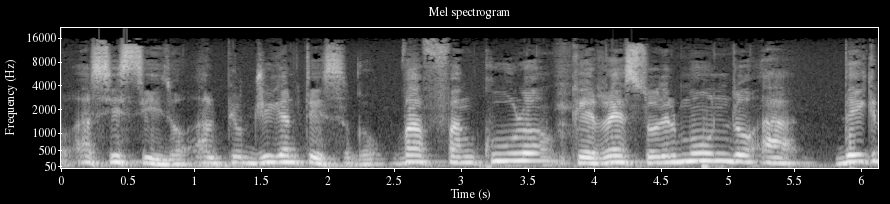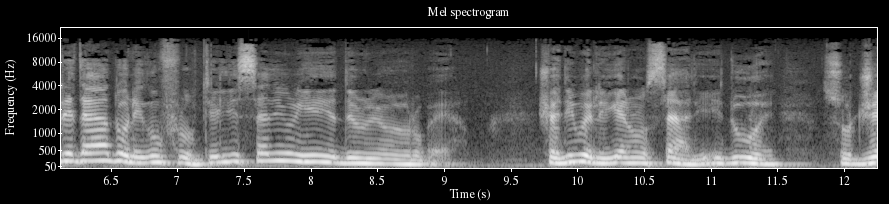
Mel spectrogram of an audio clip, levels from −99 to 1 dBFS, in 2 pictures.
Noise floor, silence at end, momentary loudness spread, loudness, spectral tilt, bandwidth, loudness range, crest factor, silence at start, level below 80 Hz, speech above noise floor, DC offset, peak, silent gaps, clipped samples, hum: -41 dBFS; 0 s; 8 LU; -12 LUFS; -5.5 dB/octave; 16 kHz; 2 LU; 12 dB; 0 s; -40 dBFS; 29 dB; under 0.1%; 0 dBFS; none; under 0.1%; none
